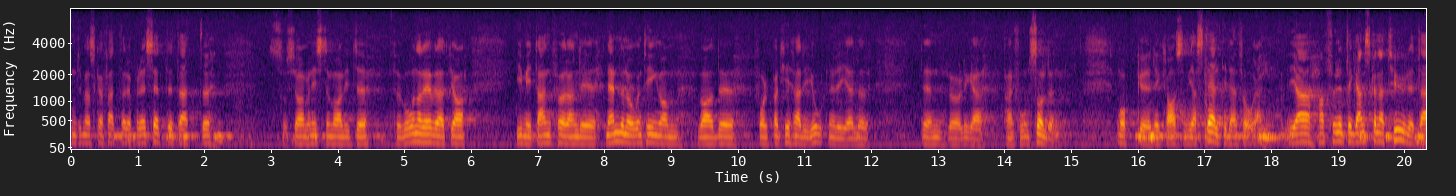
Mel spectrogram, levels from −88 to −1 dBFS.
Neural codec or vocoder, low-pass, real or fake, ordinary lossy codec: none; none; real; none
